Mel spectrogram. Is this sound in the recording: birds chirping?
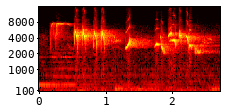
yes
